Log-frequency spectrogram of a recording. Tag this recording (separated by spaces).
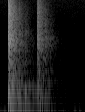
restroom toilet toilet-seat washroom bathroom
